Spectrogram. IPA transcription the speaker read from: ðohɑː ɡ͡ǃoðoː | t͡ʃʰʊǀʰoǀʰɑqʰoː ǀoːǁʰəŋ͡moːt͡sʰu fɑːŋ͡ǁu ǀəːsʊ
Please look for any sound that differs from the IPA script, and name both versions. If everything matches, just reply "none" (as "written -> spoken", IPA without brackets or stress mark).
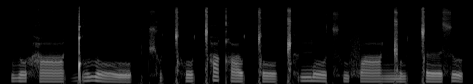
none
